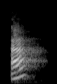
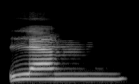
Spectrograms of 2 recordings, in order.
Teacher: We will get sifa of tawassut, and tawassut is a medium flow of sound.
